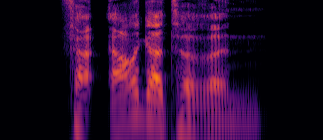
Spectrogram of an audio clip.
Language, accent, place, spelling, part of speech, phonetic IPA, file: German, Germany, Berlin, verärgerteren, adjective, [fɛɐ̯ˈʔɛʁɡɐtəʁən], De-verärgerteren.ogg
- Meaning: inflection of verärgert: 1. strong genitive masculine/neuter singular comparative degree 2. weak/mixed genitive/dative all-gender singular comparative degree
